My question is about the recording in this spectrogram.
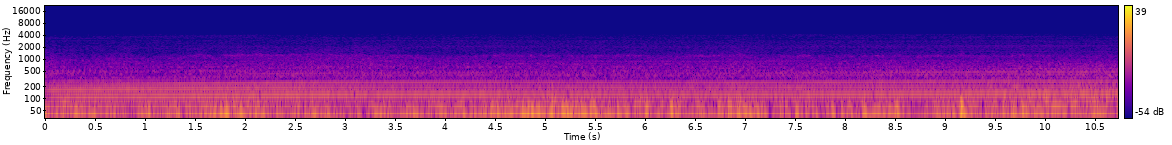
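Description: Yamaha Tracer 9 GT's three-cylinder engine running at a steady cruise, its note rising slightly in the first couple of seconds and then holding, with wind rumble on the microphone.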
